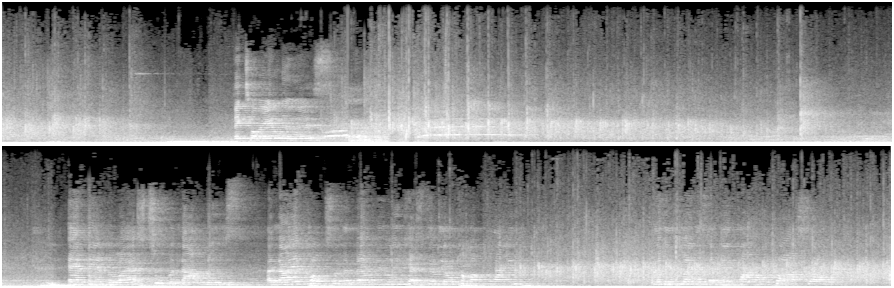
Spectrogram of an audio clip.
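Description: A woman speaks warmly into a microphone, heard through loudspeakers in a large echoing hall.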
